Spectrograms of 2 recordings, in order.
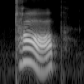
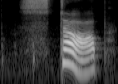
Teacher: Even if a syllable is stressed, a voiceless stop is unaspirated if it follows the sound sa.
